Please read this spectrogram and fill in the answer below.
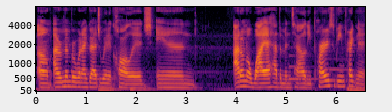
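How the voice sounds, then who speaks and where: A woman speaks with a very deep, low pitch and fairly even intonation at a moderate pace. Audible room echo surrounds her voice. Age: 20s. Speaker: podcast host, single mom. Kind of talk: casual solo monologue. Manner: conversational, relaxed.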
